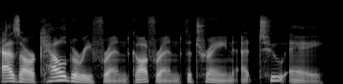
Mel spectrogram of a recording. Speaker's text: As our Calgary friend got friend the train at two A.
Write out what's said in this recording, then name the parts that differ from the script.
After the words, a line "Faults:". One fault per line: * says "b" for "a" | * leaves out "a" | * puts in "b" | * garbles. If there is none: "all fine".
As our Calgary friend got friend the train at two A.
Faults:
all fine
